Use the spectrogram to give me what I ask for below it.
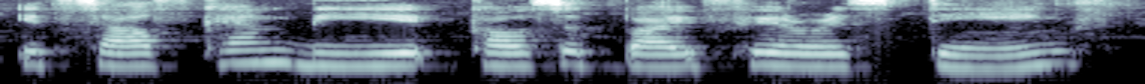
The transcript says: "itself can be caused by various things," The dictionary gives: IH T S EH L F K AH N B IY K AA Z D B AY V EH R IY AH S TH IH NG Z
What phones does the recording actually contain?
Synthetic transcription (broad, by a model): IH T S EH L F K AH N B IY K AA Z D B AY F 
